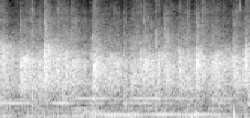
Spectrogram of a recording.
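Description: A crowd claps steadily at a Christian worship service, a dense wash of many hands applauding together for a man coming forward to give his life to Jesus, sustained and fairly loud throughout with no voices standing out.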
